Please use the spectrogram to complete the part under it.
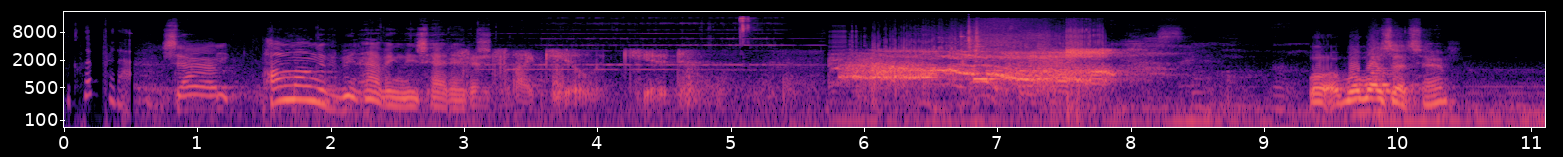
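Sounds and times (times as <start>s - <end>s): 
speech: 0.2s - 4.5s, 9.4s - 10.5s
person screaming in pain: 5.8s - 8.4s.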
